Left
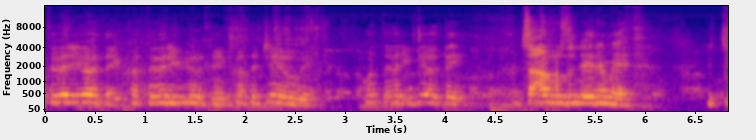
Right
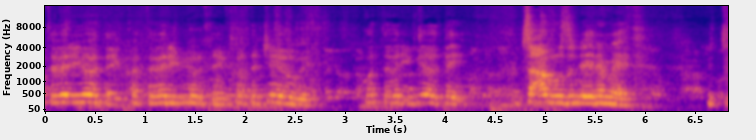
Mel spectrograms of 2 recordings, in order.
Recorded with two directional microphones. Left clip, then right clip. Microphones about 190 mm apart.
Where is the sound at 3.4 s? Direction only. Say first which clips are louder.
Right 2 dB; 15° right (ahead or behind).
